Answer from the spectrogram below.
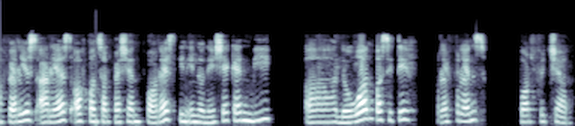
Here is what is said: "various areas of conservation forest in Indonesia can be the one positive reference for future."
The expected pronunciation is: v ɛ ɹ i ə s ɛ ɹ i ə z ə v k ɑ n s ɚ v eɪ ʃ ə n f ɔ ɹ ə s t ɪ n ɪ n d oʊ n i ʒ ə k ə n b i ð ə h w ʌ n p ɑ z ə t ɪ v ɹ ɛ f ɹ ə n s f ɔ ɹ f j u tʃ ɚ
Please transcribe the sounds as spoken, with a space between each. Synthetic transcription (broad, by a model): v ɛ ɹ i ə s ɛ ɹ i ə s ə f k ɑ n s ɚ f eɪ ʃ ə n f ɔ ɹ ə s t ɪ n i n d oʊ n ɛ s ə k ə n b i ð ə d w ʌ n p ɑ s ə t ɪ p ɹ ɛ f ɹ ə n s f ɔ ɹ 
